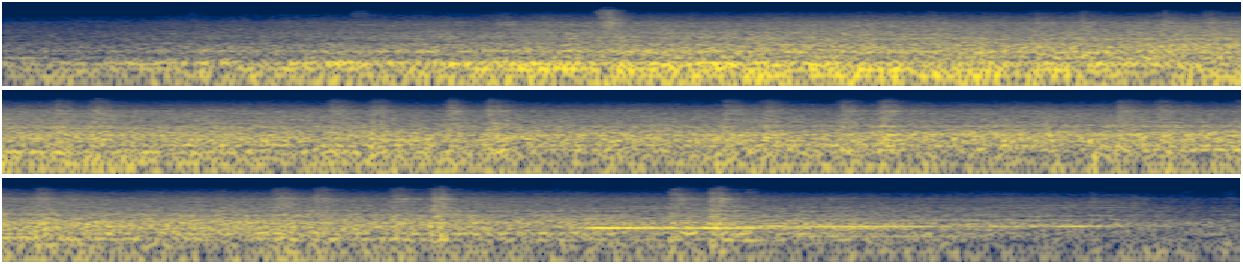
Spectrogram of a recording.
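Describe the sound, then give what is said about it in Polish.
An express passenger train rushes past a boarded-up railway station in Ozorków municipality, a steady loud rumble with rhythmic clicks of wheels over rail joints and a brief high squeal near the end. “O, jedzie pociąg pośpieszny.”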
